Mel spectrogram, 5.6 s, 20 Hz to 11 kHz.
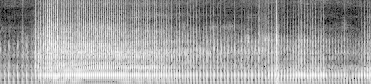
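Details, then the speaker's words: Suzuki DR650 with Procycle jet kit, 150 main jet, DGV2 slip-on, mixture screw just over one turn out, about 40 degrees, just started: single-cylinder revs pick up cleanly and hold with no stumble or blips. Carburetion spot on. "So I got my mixed fuel screw right. You can hear, I'll rev it. There's no blips."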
